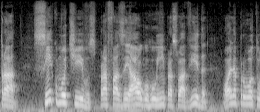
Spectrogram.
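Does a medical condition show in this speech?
No.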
